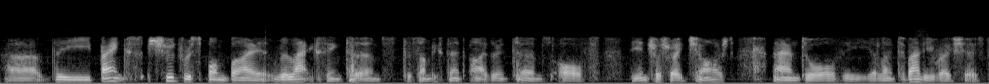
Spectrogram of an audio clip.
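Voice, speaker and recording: A man speaking as an expert economist in an interview over the phone, giving measured, formal, halting analytical answers. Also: sits low, no echo. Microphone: telephone. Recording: dull, muffled phone interview line.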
